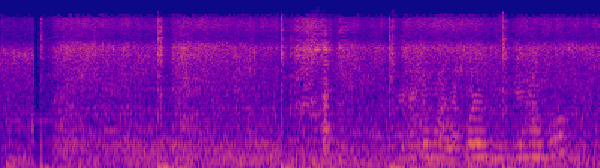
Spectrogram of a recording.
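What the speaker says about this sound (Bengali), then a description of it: "এটাকে ভালো করে একসঙ্গে মিক্স করে ভাজবো এটার মধ্যে আমি দিচ্ছি হচ্ছে পেঁয়াজ বাটা আর হচ্ছে আদা রসুন বাটা" Onion paste and ginger-garlic paste frying in a pan, a steady close sizzle with scraping stirs and a few sharp clicks of a utensil against the pan, with no talking.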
